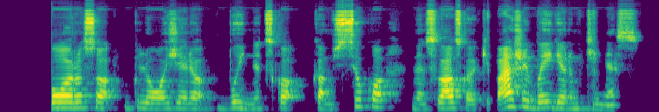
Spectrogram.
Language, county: Lithuanian, Kaunas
